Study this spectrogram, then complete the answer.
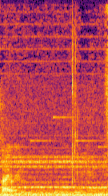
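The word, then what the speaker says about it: Nayru: Nehru, the goddess of wisdom. I've always pronounced it Naira.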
